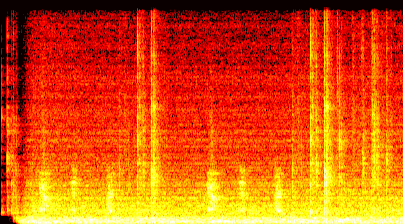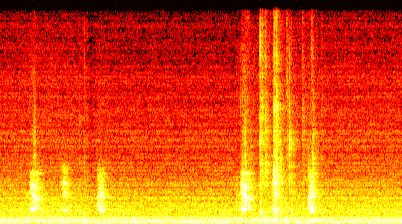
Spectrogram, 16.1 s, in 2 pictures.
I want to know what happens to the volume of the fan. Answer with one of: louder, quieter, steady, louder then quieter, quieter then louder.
steady.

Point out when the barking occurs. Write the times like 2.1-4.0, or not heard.
0.7-2.3, 4.0-5.7, 8.6-10.2, 12.8-14.4.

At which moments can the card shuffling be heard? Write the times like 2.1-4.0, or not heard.
2.5-3.4, 5.8-7.8, 12.8-14.5.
